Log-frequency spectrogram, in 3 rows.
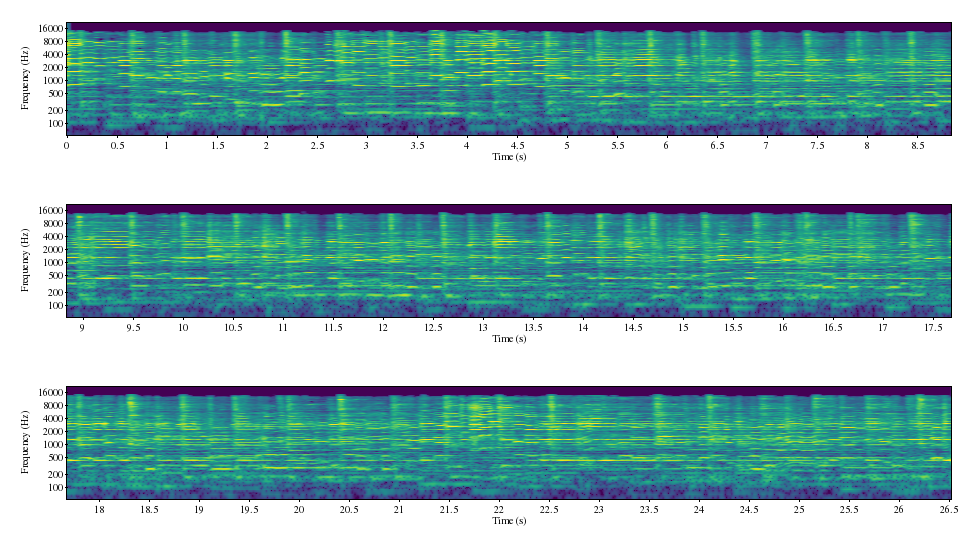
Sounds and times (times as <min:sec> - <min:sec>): Violin, fiddle: 0:00.0 - 0:26.5.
